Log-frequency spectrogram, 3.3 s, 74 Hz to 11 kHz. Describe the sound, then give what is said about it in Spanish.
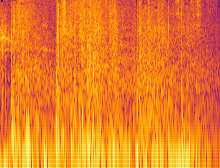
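Artillery bombardment from 75 mm cannons: a dense, unbroken barrage of booming blasts and crackling gunfire that stays loud throughout, with sharper bursts standing out from the din. “nuestros cañones de 75 milímetros iniciaron un bombardeo”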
